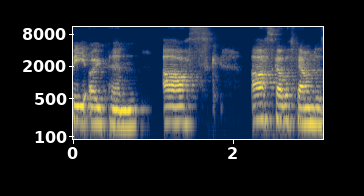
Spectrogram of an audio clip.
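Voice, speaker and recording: A woman's fairly low voice with a New Zealand accent and audible room echo. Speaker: startup founder. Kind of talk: interview. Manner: conversational, with frequent fillers.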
